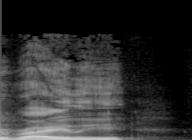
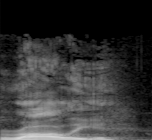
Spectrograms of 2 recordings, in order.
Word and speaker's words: Raleigh: No, because I said Raleigh and you said Riley, but it's Raleigh. – Raleigh. Okay. Anyways. Raleigh. – Okay, now if you ever go to Raleigh, North Carolina, now you know how to say it the right way.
